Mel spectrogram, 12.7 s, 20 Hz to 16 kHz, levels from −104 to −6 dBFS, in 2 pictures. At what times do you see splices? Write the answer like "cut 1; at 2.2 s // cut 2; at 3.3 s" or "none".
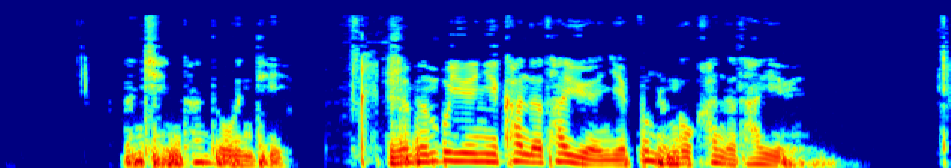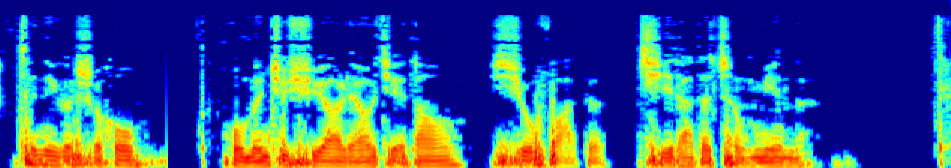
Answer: cut 1; at 2.5 s // cut 2; at 7.7 s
